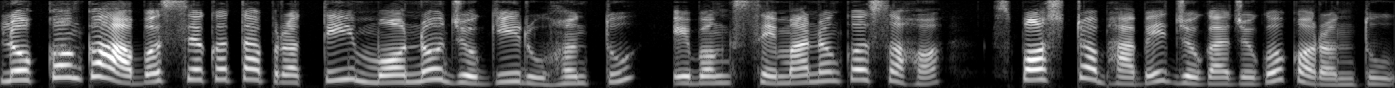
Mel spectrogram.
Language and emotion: Odia, neutral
